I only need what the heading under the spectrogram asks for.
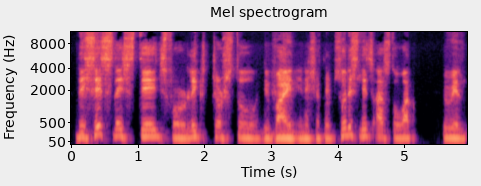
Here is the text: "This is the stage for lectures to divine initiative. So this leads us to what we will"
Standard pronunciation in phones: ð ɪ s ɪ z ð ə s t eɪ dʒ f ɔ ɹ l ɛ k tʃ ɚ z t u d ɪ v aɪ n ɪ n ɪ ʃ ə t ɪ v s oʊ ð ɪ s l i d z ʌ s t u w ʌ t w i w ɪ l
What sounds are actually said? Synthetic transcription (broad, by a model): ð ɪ s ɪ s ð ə s t eɪ dʒ f ɔ ɹ l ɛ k tʃ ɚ s t u d ɪ v aɪ n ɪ n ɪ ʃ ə t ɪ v s oʊ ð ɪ s l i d s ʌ s t u w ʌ t w i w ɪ l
